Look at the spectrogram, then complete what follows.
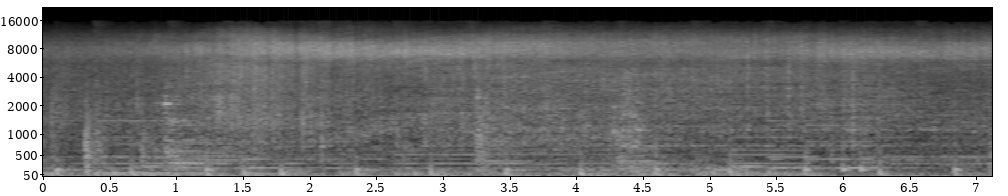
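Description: Seared chicken breasts sizzling steadily in a hot cast-iron skillet.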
